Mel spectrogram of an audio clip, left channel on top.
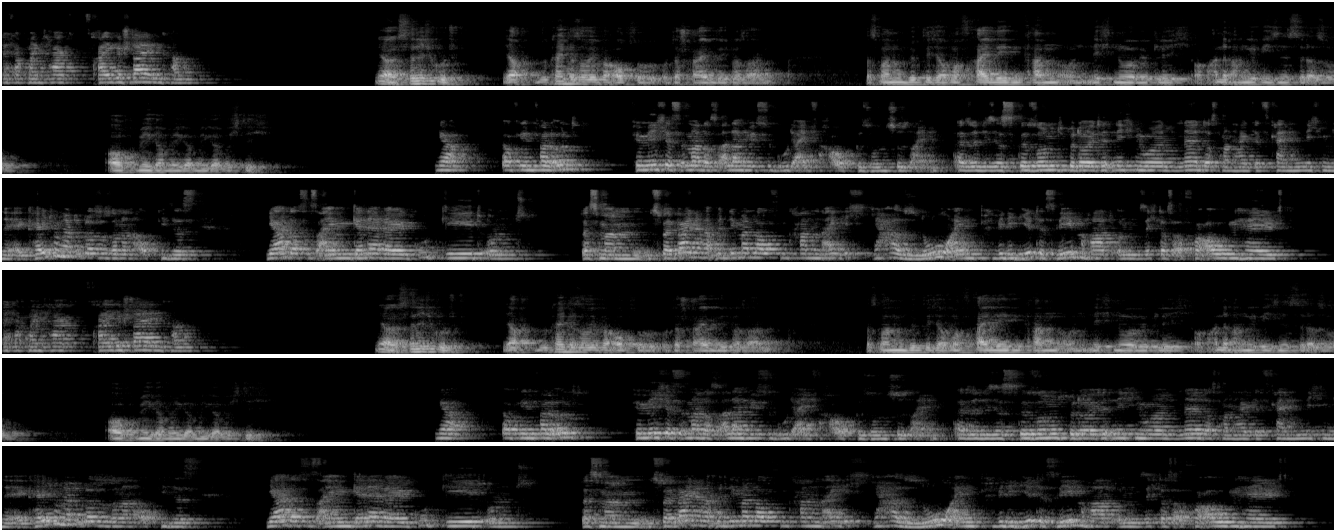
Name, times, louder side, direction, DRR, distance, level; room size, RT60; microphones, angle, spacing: voice 1, 0.0-1.9 17.6-18.0 18.3-19.1 19.6-28.5 29.3-31.9 32.4-39.4, left 1 dB, 75° left, 0 dB, 5.8 m, -27 dB
voice 2, 3.7-4.6 5.0-7.7 8.6-13.4 14.4-16.0, left 1 dB, 40° left, 0 dB, 2.0 m, -26 dB
19.0 x 18.5 x 3.0 m, 0.63 s
head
